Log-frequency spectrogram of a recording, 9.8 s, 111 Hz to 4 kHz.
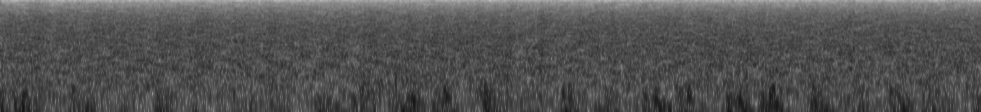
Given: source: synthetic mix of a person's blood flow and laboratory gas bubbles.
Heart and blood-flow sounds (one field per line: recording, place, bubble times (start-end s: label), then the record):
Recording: Doppler ultrasound of blood flow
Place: precordium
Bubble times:
3.56-4.01 s: bubbles
4.95-5.16 s: bubbles
8.51-8.56 s: bubbles
From the record:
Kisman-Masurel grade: 121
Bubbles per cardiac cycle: 1 to 2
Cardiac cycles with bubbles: 10 to 50%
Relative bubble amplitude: barely perceptible (0.100 to 0.250)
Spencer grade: 2 (many but less than half of the cardiac periods contain bubble signals, singularly or in groups)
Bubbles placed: anywhere in the cardiac cycle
